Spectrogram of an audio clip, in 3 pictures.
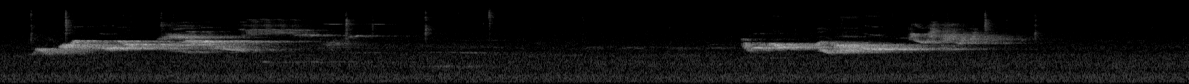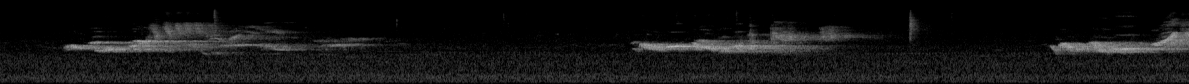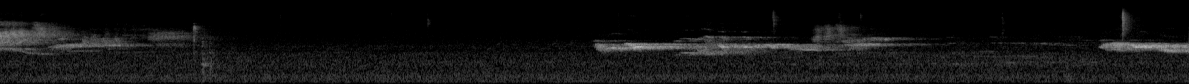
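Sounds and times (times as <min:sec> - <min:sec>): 
common blackbird song: 0:00.3 - 0:05.0, 0:05.8 - 0:10.4, 0:12.6 - 0:16.0, 0:17.2 - 0:21.1, 0:22.4 - 0:25.9, 0:29.3 - 0:35.6.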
